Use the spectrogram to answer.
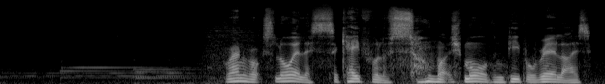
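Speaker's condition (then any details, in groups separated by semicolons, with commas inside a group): No condition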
